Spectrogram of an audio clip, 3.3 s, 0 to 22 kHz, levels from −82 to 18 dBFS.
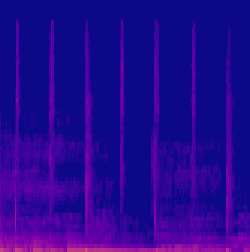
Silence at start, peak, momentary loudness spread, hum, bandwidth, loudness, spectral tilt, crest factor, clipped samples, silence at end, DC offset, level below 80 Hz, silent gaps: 0 s; -20 dBFS; 10 LU; none; over 20 kHz; -43 LUFS; -6.5 dB/octave; 22 dB; under 0.1%; 0 s; under 0.1%; -48 dBFS; none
